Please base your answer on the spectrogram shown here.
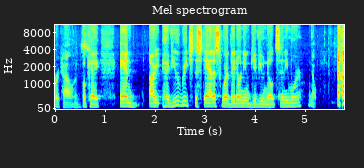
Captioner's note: laughter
